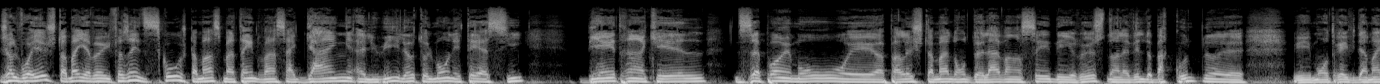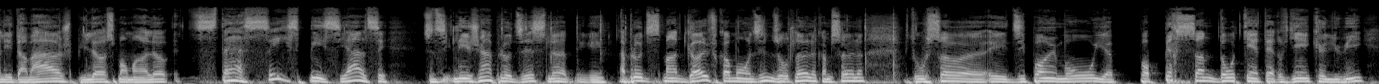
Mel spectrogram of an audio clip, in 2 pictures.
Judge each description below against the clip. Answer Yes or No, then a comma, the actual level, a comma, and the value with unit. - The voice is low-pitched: Yes, low, 130 Hz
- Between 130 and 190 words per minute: No, average, 205 wpm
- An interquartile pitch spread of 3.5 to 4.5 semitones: Yes, average, 4.1 semitones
